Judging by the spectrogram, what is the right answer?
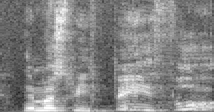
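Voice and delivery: sudden voice crack on the word "faithful". Reading Paul's words to Timothy aloud: voice cracking. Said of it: "voice crack".

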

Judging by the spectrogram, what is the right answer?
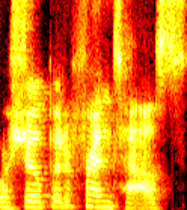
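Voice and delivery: ordinary delivery

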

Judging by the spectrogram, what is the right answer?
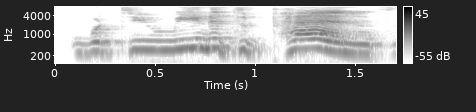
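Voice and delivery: very loud, full-out exasperated yelling. In a sketch, a spouse reacts to their partner's answer, yelling. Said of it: "you really need to stop yelling".

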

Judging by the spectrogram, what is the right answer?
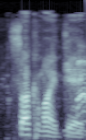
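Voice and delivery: plain

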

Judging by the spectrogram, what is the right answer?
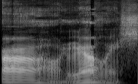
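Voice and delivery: voice dropped very low. Coaching a partner to pretend to be a cowboy, demonstrating the line: deeper voice. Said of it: "Make your voice deeper".

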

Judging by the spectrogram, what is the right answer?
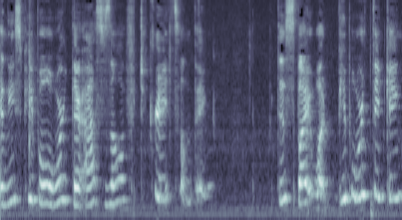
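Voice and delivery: tearful. Community member thanking the people who worked hard for them, crying. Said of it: "I don't know why I'm crying so much".

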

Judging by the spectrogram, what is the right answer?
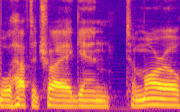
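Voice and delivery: ordinary talk

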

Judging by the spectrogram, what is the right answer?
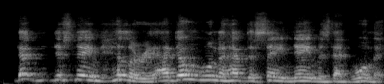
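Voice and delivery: ordinary delivery

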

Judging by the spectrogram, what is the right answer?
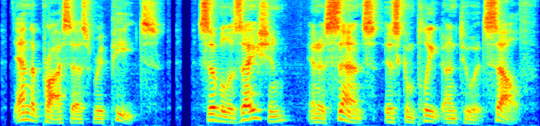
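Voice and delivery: plain

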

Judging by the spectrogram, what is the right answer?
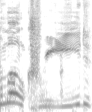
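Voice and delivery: pure contempt, scornful and dismissive. Quoting a movie line, imitating Mister T with contempt. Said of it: "he says it with such contempt".

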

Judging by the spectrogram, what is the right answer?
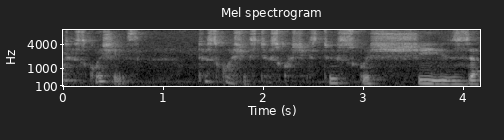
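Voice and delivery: put-on soft, slow old-person mumble under the breath. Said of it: "I'm mumbling like I'm some old person that's seeing ghosts".

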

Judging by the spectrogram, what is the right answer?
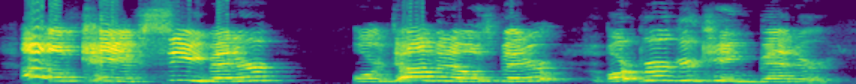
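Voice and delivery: loud, furious, angry ranting yell. A character ranting about fast food in a story, angry shouting.

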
